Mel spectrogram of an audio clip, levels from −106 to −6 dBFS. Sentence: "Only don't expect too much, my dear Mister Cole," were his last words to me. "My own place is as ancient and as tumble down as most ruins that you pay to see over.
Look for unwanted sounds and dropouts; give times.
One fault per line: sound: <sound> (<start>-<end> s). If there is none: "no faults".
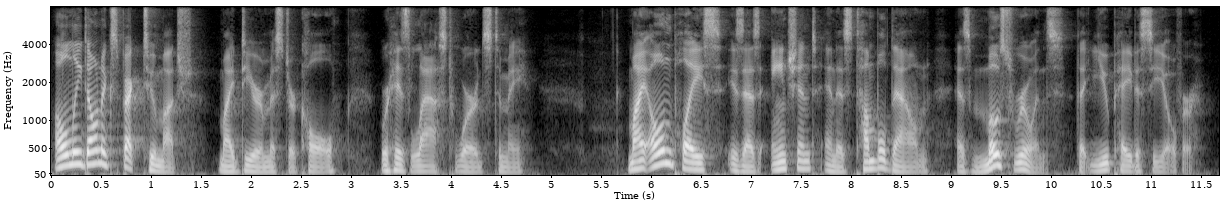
no faults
